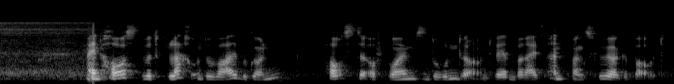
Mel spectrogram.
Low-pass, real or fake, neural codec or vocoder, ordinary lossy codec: 7.2 kHz; real; none; AAC, 48 kbps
